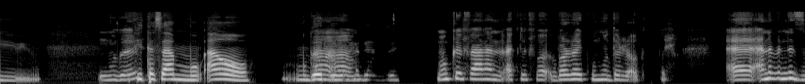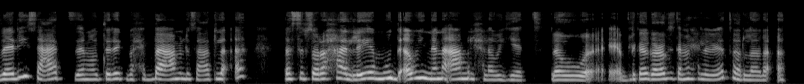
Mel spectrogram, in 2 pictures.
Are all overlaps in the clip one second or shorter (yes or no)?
yes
